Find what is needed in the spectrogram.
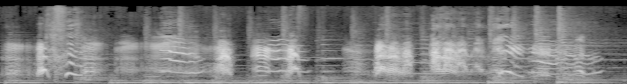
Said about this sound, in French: faire des cris d'animaux en se cachant derrière les rideaux.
